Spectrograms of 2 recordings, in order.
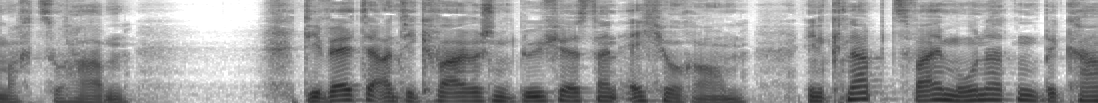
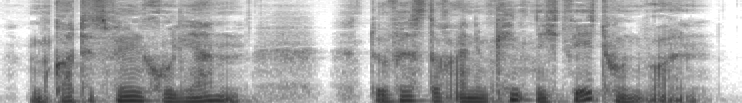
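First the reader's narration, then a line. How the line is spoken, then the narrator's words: Uncertain whisper. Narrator (German): flüsterte, nicht sehr sicher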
